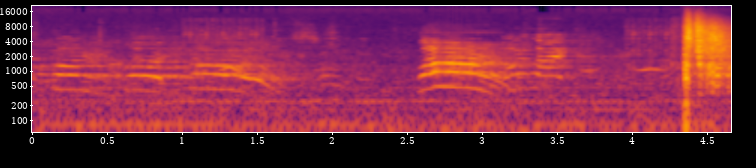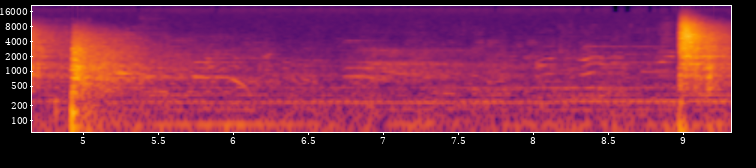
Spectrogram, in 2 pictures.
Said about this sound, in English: you can hear the engagement down the hill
